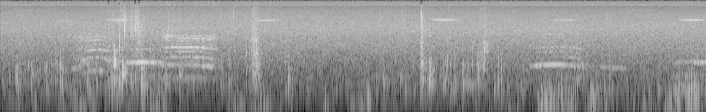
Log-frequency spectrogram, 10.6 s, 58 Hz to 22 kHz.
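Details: Goat kids playing in two groups in a farm exercise yard in Japan, June 2023: a few quavering bleats, mostly near the start and near the end, among scattered clicks, thumps and movement noise.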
